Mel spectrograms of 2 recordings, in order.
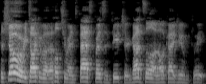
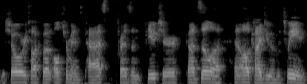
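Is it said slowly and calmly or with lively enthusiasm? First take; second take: enthusiastically; slowly. First: It is said with lively, enthusiastic energy. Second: It is said slowly with little enthusiasm.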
